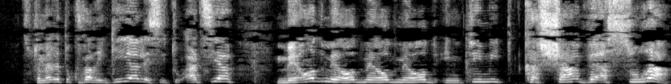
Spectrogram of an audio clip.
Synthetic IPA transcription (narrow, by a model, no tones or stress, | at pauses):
zoto̞me̞ʁethukvaʁhiɡiale̞situʔat͡sja | me̞o̞dme̞o̞dme̞o̞dme̞o̞dintimit̪kʰaʃave̞asuʁa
